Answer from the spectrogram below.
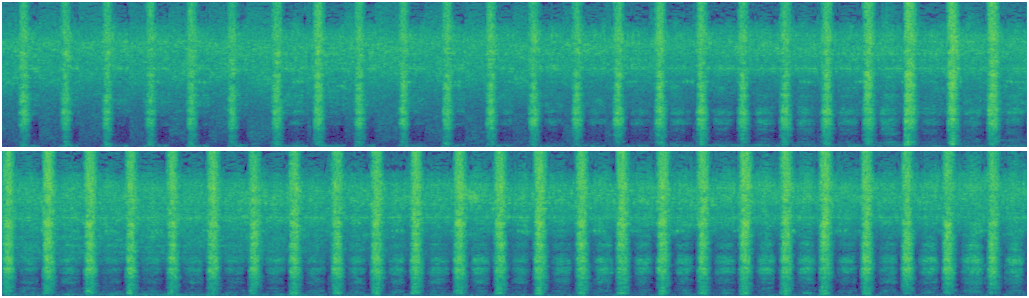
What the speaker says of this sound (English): we'll do short, sharp exhales out of the nose, pumping the breath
